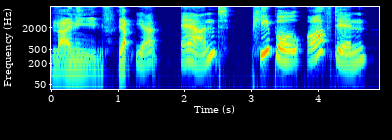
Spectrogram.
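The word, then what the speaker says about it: Nynaeve: is spelled not like it sounds yeah n-y-n-a-e-v-e Nina Eve nine Eve yep yep and people often mispronounce this name yeah very very often nine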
